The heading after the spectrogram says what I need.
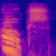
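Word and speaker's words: Ochs: of AG solsberg Adolf is it pronounced ox or Oaks Ox yeah Ox okay Adolf Ox Arthur Hayes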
